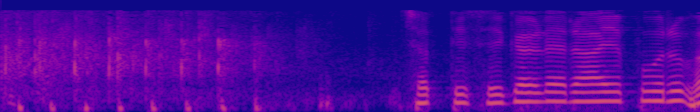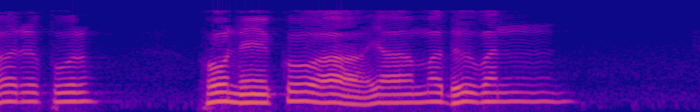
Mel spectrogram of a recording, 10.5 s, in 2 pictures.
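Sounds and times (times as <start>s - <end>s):
audience clapping: 0.0s - 2.3s
speech: 3.1s - 6.0s, 6.8s - 9.6s.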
